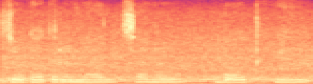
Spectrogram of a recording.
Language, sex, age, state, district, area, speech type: Punjabi, female, 18-30, Punjab, Gurdaspur, urban, spontaneous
